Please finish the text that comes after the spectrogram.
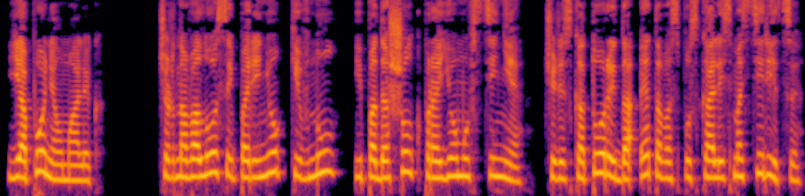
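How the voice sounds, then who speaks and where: Expressive woman reading a fantasy novel. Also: a little high, fairly quick, hardly any pauses, dry recording, clean studio sound. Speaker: audiobook narrator.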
